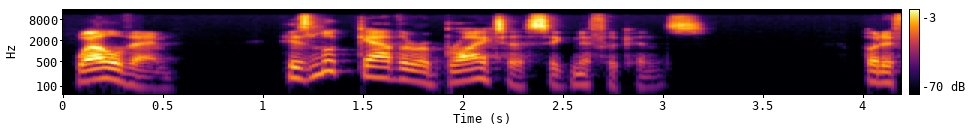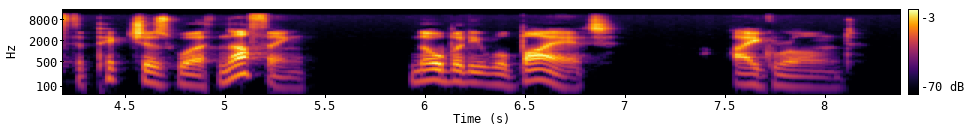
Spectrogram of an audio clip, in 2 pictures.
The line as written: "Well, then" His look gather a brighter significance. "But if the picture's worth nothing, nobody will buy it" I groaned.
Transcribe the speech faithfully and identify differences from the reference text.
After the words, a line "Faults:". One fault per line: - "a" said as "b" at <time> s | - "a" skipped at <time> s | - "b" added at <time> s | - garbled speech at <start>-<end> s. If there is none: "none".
"Well, then" His look gather a brighter significance. "But if the picture's worth nothing, nobody will buy it" I groaned.
Faults:
none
